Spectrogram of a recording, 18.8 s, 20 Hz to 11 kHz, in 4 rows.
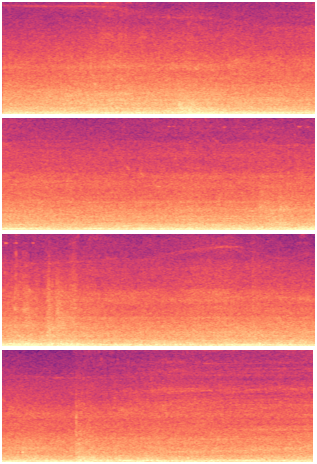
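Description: Caterpillar 340F long reach excavator's diesel engine and hydraulics running steadily while it works, with a faint whine that comes and goes.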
